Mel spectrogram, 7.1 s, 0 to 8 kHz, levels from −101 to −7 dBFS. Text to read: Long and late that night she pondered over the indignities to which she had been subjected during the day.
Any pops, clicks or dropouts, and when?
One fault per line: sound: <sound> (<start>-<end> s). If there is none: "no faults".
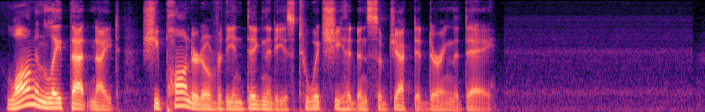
no faults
